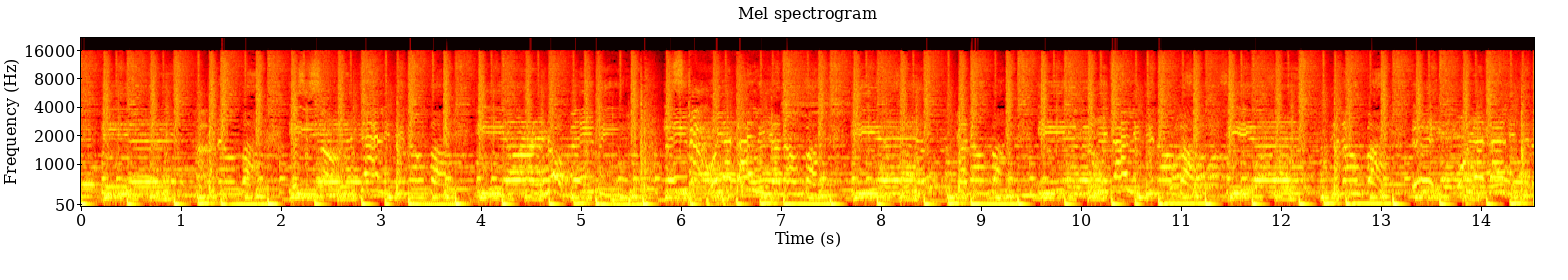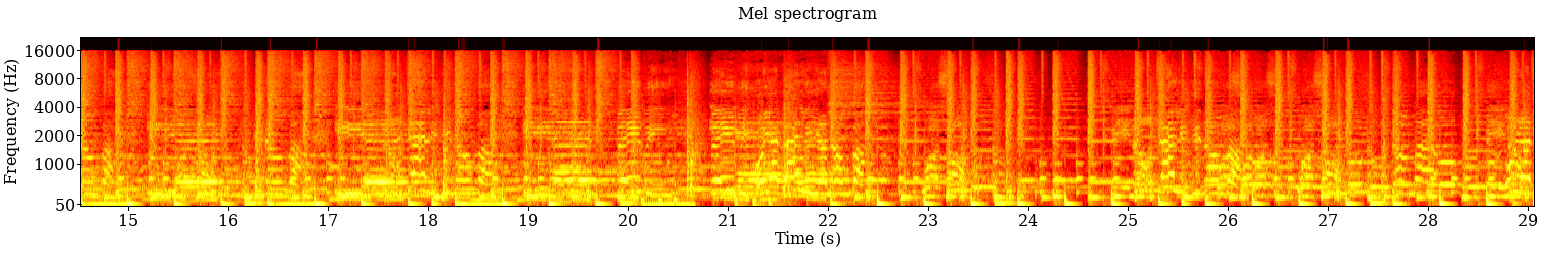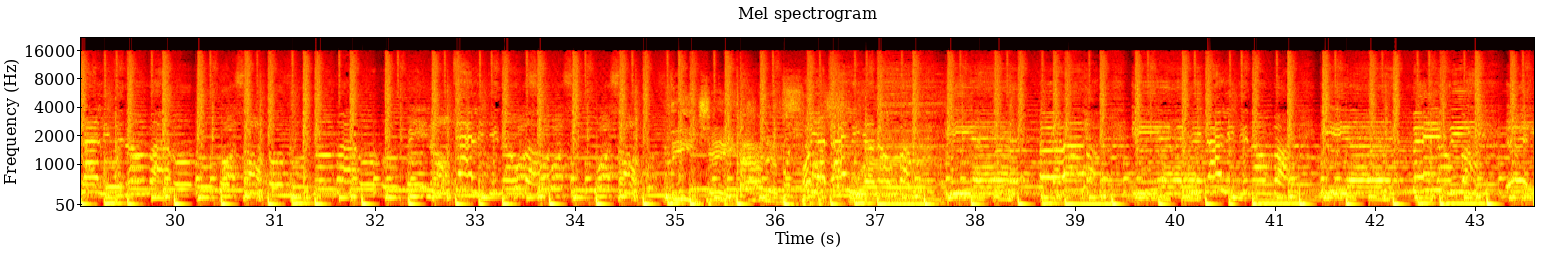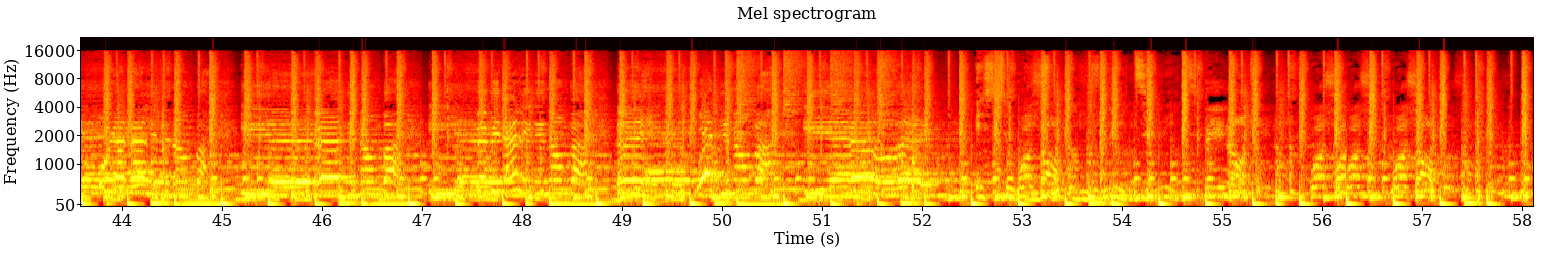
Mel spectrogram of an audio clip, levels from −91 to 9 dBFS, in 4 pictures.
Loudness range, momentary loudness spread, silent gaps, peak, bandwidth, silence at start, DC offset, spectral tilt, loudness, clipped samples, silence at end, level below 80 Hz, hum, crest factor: 2 LU; 3 LU; none; 0 dBFS; 16.5 kHz; 0 s; under 0.1%; -4.5 dB/octave; -11 LUFS; under 0.1%; 0 s; -16 dBFS; none; 10 dB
